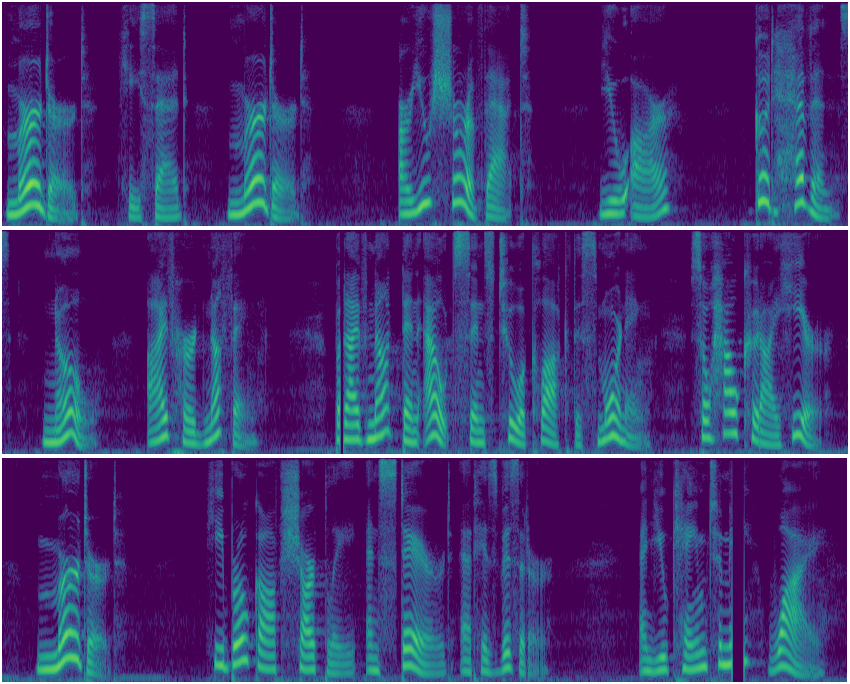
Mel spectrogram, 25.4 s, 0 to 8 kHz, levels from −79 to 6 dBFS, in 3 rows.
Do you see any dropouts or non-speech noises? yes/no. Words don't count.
yes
